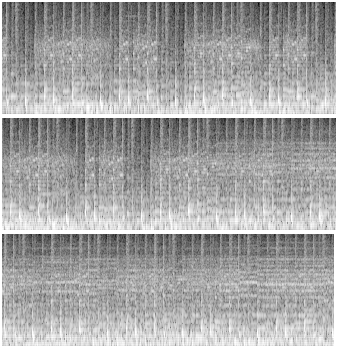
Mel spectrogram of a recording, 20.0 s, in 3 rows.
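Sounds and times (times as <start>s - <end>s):
slower invigorating outer space exploration style music: 0.0s - 20.0s.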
